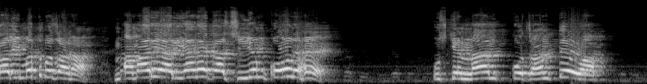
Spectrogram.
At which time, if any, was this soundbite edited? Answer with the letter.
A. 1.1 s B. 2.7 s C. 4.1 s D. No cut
A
